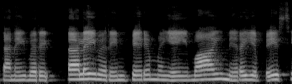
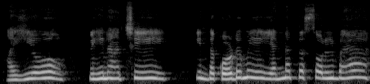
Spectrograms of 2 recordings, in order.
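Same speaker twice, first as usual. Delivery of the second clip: distraught; 5 semitones higher than usual. Acted. Father telling wife of the snake bite, distraught and anguished. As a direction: cry it out in distress.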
